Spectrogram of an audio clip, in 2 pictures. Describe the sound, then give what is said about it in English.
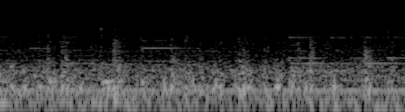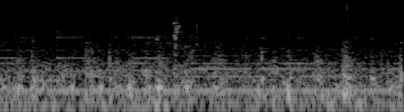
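A moving train's steady low rhythmic rumble heard inside a cabin as it travels through the mountains, quiet and continuous, with faint scattered clicks and rattles from the carriage. No one speaks. “as you listen to the rhythm of the train.”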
